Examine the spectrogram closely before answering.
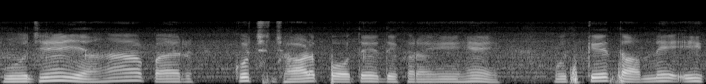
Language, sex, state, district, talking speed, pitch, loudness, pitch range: Hindi, male, Madhya Pradesh, Katni, 100 wpm, 135 Hz, -17 LUFS, 125-165 Hz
